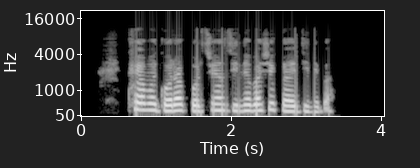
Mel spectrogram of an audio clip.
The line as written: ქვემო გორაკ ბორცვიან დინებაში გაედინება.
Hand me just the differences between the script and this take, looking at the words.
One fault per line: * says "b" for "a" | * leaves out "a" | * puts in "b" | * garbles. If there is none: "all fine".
all fine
